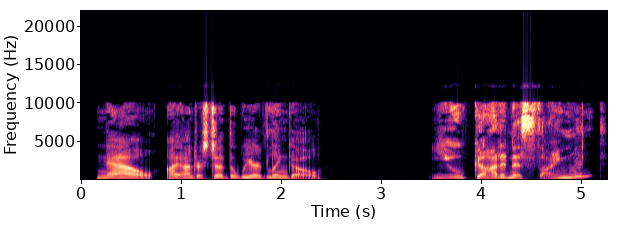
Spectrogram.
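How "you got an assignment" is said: high, squeaked-out, jittery, nervous voice. Reading a story where a nervous character asks a question: squeaked. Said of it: "Woody squeaked".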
